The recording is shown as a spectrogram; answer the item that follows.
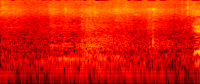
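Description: Hooves of a Hispano-Arab horse stepping at a walk on soft arena sand, a few soft, muffled footfalls.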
